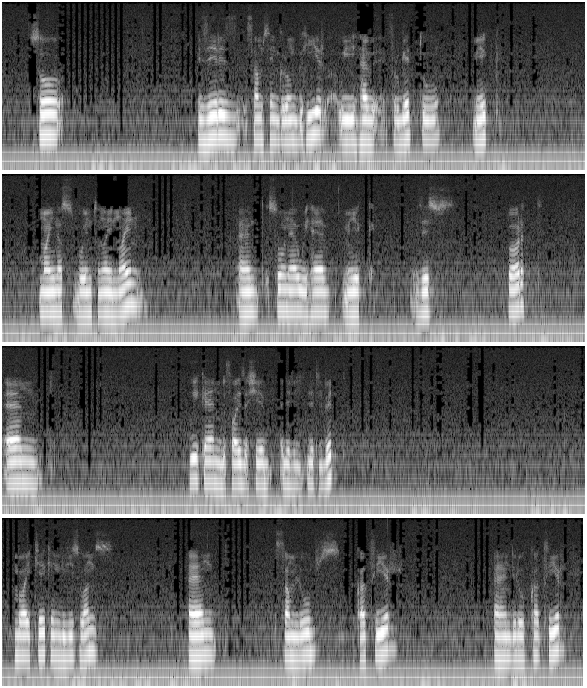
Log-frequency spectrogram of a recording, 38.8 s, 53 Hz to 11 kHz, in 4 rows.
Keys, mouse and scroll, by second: 1.0-3.0 middle drag, 2.5 shift+b, 5.0-8.2 middle drag, 7.3 ctrl+r, 12.8 Tab, 13.8 shift+b, 15.8 shift+b, 17.6-22.2 middle drag, 22.2 Tab, 22.8 middle click, 25.1 ctrl+r, 27.6 middle click, 29.0 ctrl+r, 32.0 ctrl+r, 36.2 ctrl+r, 38.5-38.8 drag.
